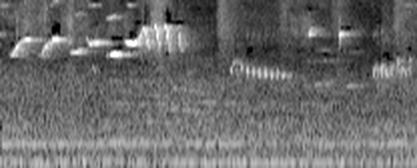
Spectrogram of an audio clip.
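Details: Mosaic canary singing, a recording meant to train young birds: quick high chirped phrases and a short falling trill, set against constant low-pitched background hum.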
